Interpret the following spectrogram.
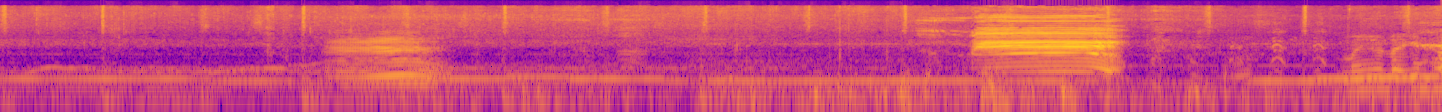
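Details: Cattle mooing: two drawn-out, harmonic-rich calls about three seconds apart, the second longer and louder, over a steady low droning background with rustling noise.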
